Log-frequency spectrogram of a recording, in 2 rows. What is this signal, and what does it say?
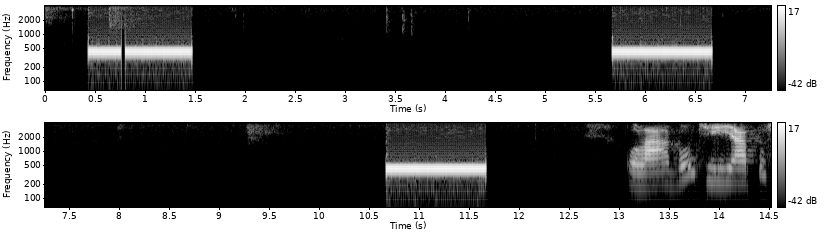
Ringback tone (Europe, 425 Hz), with speech.
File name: out- -2001- - - .260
